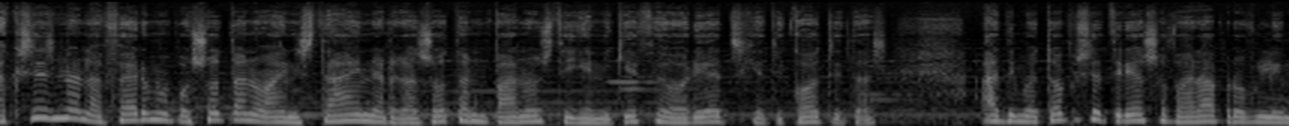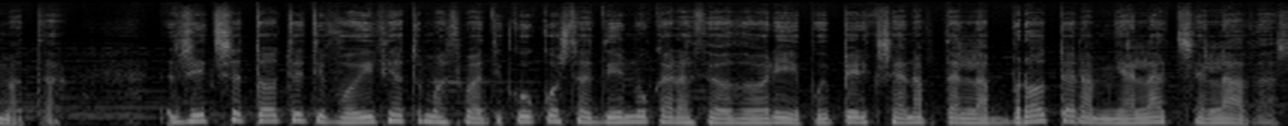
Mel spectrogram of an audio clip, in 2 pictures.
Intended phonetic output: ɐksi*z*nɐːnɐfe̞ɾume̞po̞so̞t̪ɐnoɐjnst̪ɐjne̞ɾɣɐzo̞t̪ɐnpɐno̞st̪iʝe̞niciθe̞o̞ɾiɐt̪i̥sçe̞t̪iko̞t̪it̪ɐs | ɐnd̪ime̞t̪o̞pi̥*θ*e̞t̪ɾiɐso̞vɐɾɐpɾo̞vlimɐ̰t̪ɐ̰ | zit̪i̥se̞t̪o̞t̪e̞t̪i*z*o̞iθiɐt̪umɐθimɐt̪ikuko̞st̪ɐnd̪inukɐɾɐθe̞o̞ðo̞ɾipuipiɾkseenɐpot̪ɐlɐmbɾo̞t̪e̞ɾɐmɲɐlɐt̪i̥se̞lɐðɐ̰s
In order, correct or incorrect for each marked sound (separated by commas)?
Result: correct, incorrect, incorrect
